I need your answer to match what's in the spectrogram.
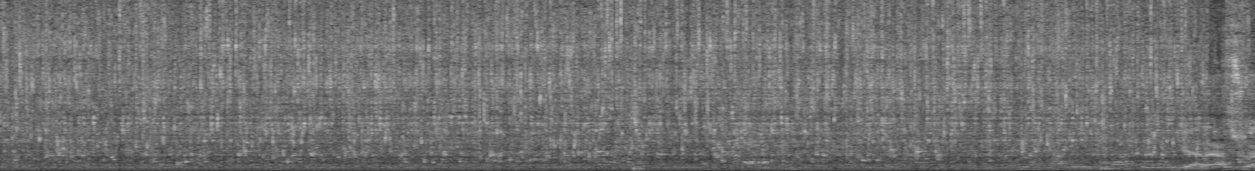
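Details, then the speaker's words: Toilet tank with a steady hiss of water trickling into the bowl that never shuts off. The fill valve float sticks against the tank side, and repositioning it so it swings freely fixes it. "that's what's happening. It's sticking. And then you hear it, I get every night and I hear it, and I'm like, I moved it over a little bit."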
